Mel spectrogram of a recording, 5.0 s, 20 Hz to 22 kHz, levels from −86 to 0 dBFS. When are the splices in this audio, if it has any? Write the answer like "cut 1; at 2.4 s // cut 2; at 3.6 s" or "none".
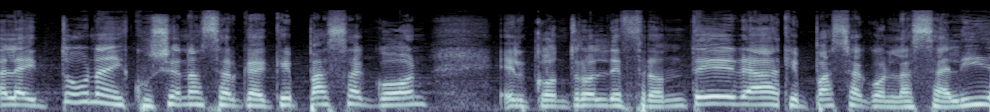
cut 1; at 3.9 s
